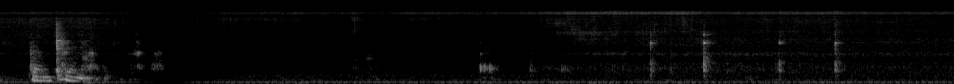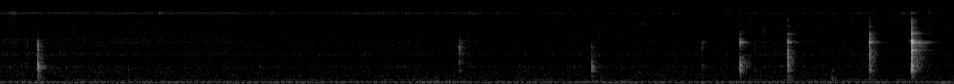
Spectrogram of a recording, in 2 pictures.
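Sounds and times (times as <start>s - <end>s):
lentils sizzling in a pot: 0.0s - 19.0s
spatula tapping a plate: 4.8s - 5.4s, 6.5s - 8.6s, 9.8s - 10.1s, 16.5s - 19.0s.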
